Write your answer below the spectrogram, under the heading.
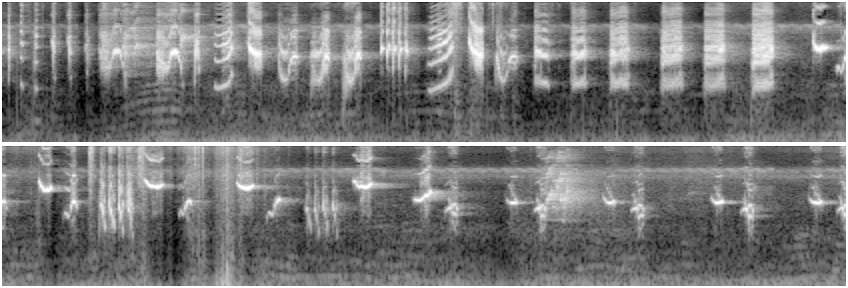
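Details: Long-tailed shrike from East Java singing a relaxed, lively song full of mimicked notes: a dense run of varied high whistles, sharp chirps and rasping sweeps, tumbling together almost without pause, with one low thump near the middle.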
